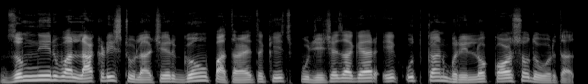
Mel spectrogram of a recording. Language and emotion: Goan Konkani, neutral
